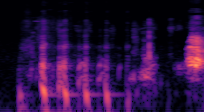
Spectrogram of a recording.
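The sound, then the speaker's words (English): Dogs bark in a quick run of about five short barks, followed by a couple of louder, higher-pitched barks. “they're just going to bark at you, is all.”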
